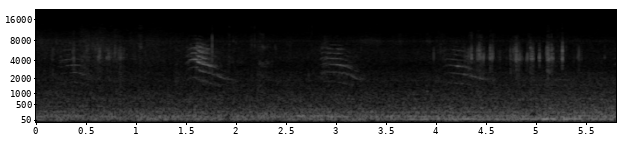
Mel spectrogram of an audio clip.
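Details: Stray kittens, a litter of four siblings born to a young white mother cat in a residential area by a bus terminus. Thin, high mews slide downward, about four spaced across six seconds, over a steady low background rumble.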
